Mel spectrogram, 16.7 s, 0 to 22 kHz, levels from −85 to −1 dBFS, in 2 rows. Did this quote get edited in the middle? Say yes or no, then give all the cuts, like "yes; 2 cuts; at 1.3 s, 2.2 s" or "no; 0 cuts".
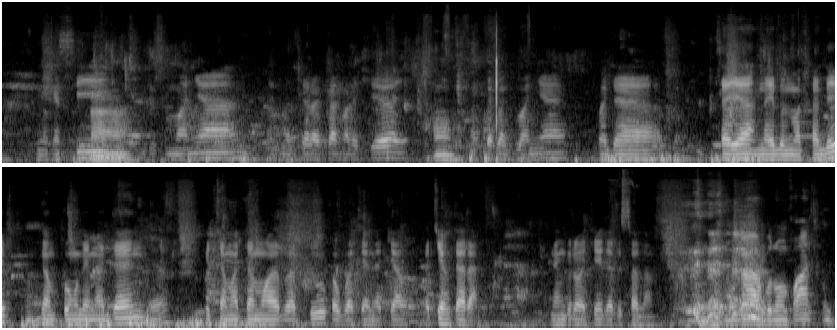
no; 0 cuts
